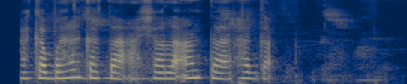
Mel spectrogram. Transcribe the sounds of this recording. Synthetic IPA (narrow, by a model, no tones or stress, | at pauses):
akʰɐbɐɾɐŋkʰɐrt̪ʰaːʔɐʃɐlɐ̰ʔaːnt̪ʰarrɐɡɐ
